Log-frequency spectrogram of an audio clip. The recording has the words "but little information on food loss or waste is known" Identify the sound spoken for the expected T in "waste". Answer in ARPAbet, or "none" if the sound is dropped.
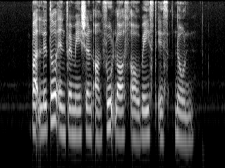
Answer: T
